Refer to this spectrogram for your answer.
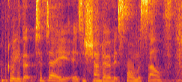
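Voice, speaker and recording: Amid noticeable background noise and audible room echo, a woman speaks at a moderate pace and medium pitch with ordinary pitch variation. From Yorkshire, northern England. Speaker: politician. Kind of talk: conference speech.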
